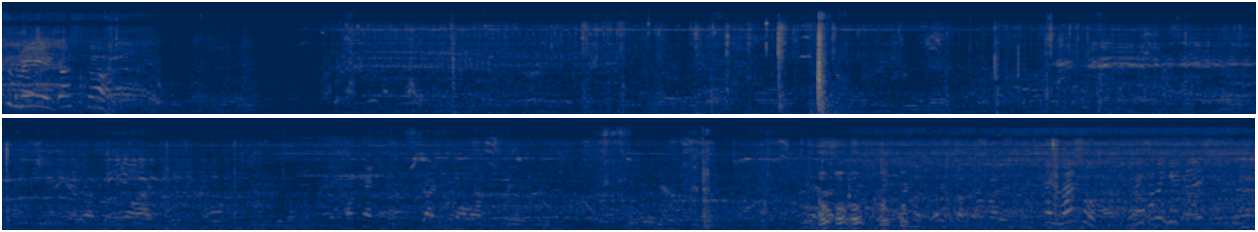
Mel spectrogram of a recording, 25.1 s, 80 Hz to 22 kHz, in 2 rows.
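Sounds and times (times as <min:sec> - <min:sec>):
people talking in background: 0:00.0 - 0:25.0.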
